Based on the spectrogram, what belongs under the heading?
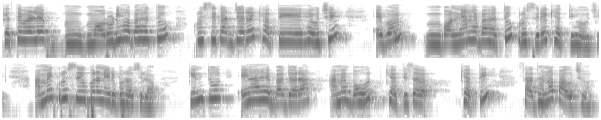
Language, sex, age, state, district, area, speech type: Odia, female, 18-30, Odisha, Nayagarh, rural, spontaneous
